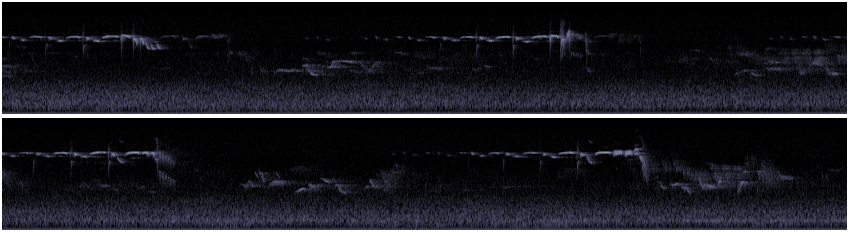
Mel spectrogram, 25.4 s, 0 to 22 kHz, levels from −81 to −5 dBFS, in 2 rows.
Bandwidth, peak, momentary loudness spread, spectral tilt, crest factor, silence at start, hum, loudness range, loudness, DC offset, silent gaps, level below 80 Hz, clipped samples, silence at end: 16 kHz; -26 dBFS; 20 LU; 0 dB/octave; 18 dB; 0 s; none; 14 LU; -40 LUFS; under 0.1%; none; -78 dBFS; under 0.1%; 0 s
